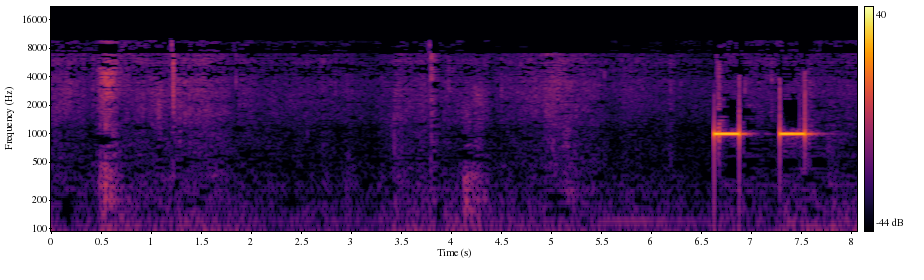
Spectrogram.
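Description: Two short, steady telephone keypad tones sound loud and clear as the line to a remote court hearing is reconnected, after several seconds of faint low background noise.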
